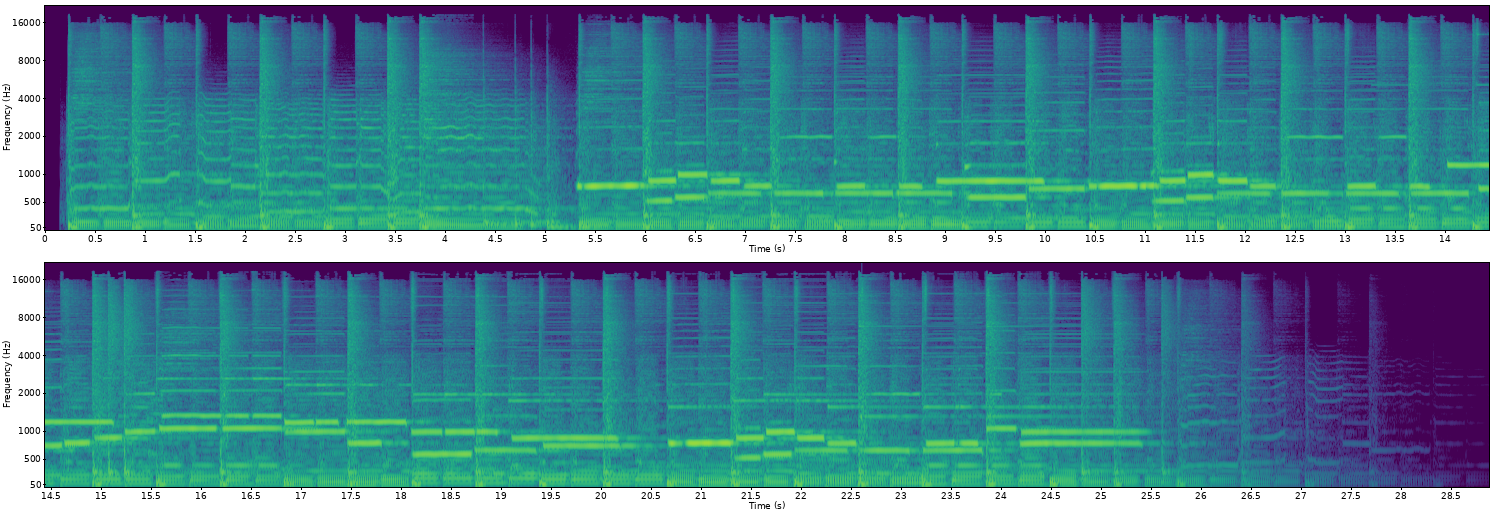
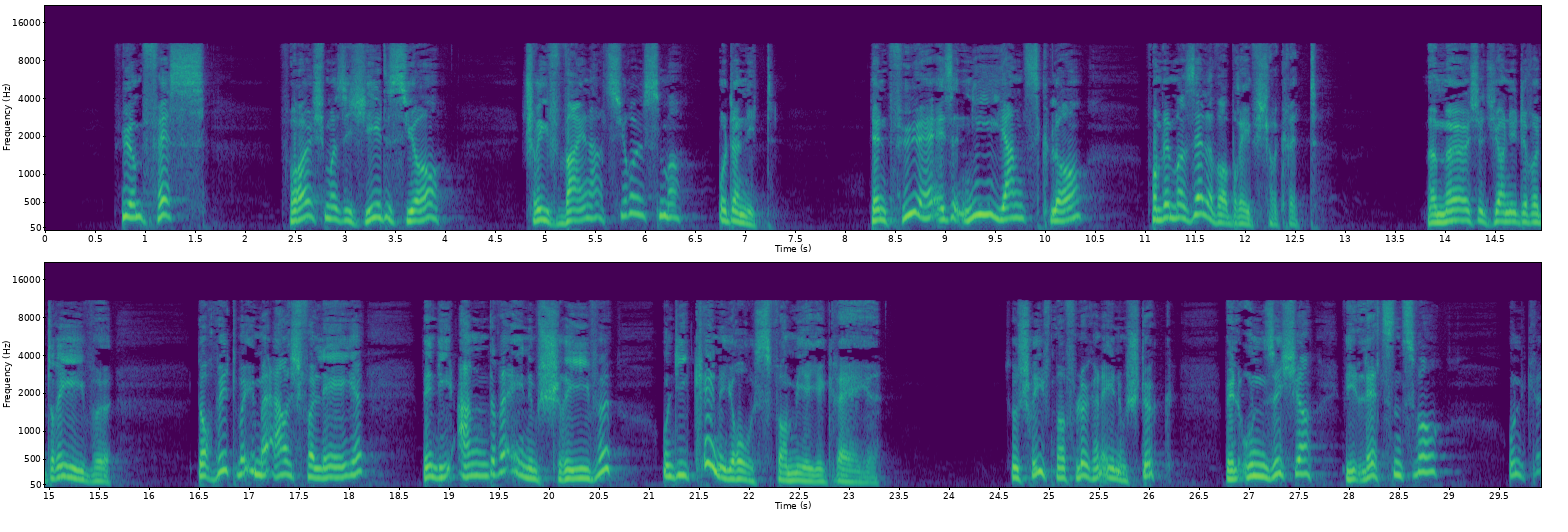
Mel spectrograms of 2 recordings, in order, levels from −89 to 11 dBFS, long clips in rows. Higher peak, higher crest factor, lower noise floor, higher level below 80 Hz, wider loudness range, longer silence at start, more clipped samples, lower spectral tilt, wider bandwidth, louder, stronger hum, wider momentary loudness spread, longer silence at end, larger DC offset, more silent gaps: about the same, 0 dBFS vs -2 dBFS; second, 12 dB vs 18 dB; second, -70 dBFS vs -78 dBFS; first, -24 dBFS vs -56 dBFS; about the same, 5 LU vs 4 LU; second, 0.2 s vs 0.75 s; neither; second, -4 dB/octave vs -5.5 dB/octave; first, 19 kHz vs 11.5 kHz; first, -12 LUFS vs -18 LUFS; neither; about the same, 8 LU vs 10 LU; first, 2.35 s vs 0 s; neither; neither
